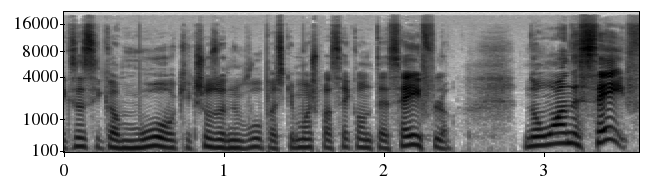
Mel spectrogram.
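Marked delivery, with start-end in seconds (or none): 2.9-3.6 yelling, higher and louder. Exclaiming in English while discussing a story with another speaker: shouting. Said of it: "Arrête de crier".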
